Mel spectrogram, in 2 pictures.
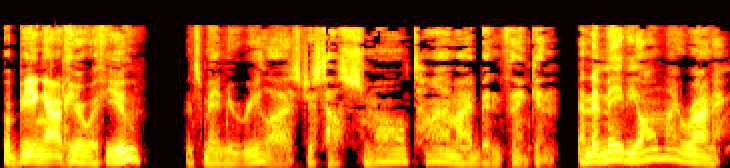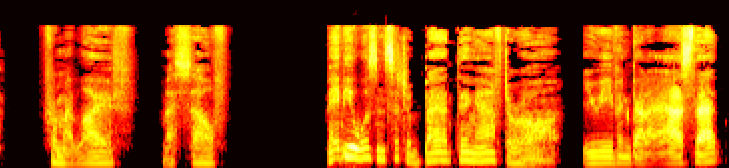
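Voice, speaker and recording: An actor playing a roguish, sardonic but loyal ghoul outlaw in a video game, with a gravelly rasp and a cocky, laid-back street drawl. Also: male voice, fairly low pitch, expressive, a little slow, dry recording, studio quality. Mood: cool, sardonic. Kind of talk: video game companion dialogue.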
